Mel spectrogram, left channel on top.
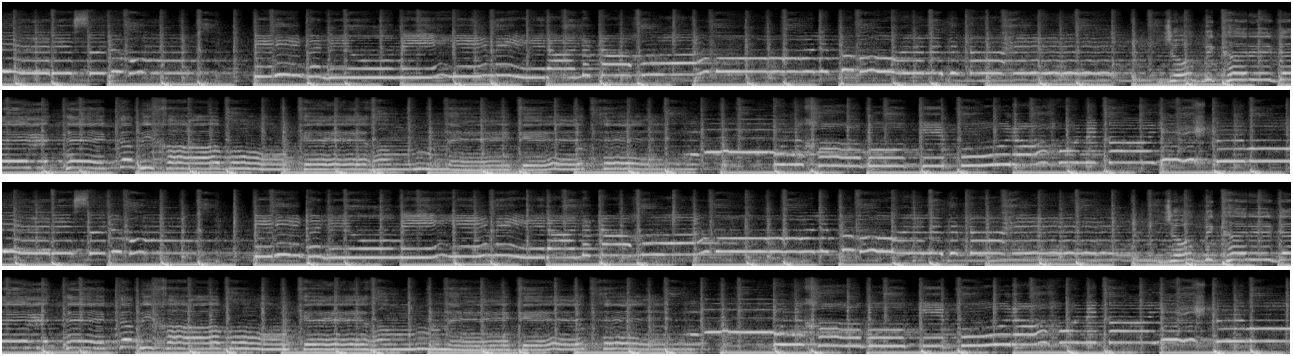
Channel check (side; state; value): both; normal; correlation 0.89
